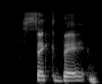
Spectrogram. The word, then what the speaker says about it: Nsegbe: Sekbe. Daniel Alain. Alain. Sekbe qui s'écrit N-S-E-G-B-E.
